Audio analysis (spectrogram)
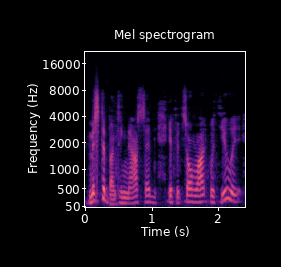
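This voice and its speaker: Shy earnest young working bloke, husky, bouncy pitch, dry radio play sound. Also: male voice, lively intonation, fast talker, fairly bright tone, no room sound, lo-fi sound. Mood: nervous, bashful. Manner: hesitant, folksy, deferential. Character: bashful, earnest young working-class suitor, good-natured. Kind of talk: old-time radio drama acting.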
